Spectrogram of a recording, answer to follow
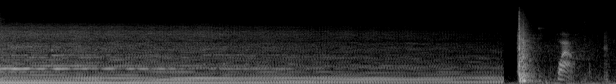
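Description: A distorted electric guitar chord from a rock band, held and slowly fading out at the end of the song. It cuts off suddenly about five seconds in and is followed by one sharp knock, like a laptop lid being shut.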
